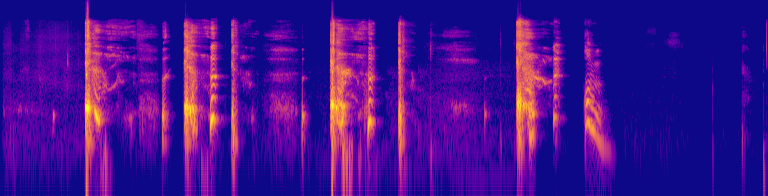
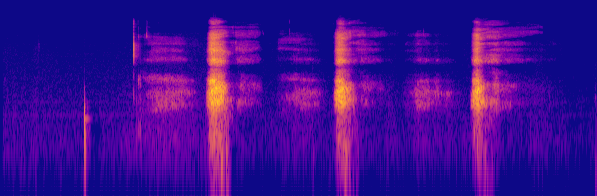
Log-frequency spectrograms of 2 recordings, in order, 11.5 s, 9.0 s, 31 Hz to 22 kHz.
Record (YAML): cough_length: 11.5 s
cough_amplitude: 32768
cough_signal_mean_std_ratio: 0.23
exhalation_length: 9.0 s
exhalation_amplitude: 26271
exhalation_signal_mean_std_ratio: 0.22
survey_phase: beta (2021-08-13 to 2022-03-07)
age: 65+
gender: Female
wearing_mask: 'No'
symptom_sore_throat: true
smoker_status: Ex-smoker
respiratory_condition_asthma: false
respiratory_condition_other: false
recruitment_source: Test and Trace
submission_delay: 1 day
covid_test_result: Negative
covid_test_method: RT-qPCR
